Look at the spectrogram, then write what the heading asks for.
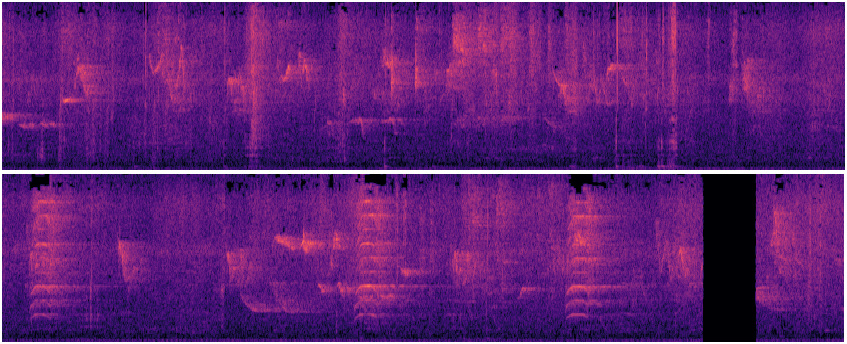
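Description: Birds chirping all around: many short, high calls, some sliding down in pitch, over a low steady background hum. The sound cuts out for a moment near the end.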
